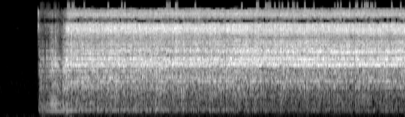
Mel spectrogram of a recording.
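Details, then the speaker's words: Old Infinity Spas hot tub pump motor removed from tub, running alone with wet end removed: harsh gravelly high-pitched roar, worn front-end motor bearing. "so it sure sounds like that bearing on this end of the motor is bad"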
